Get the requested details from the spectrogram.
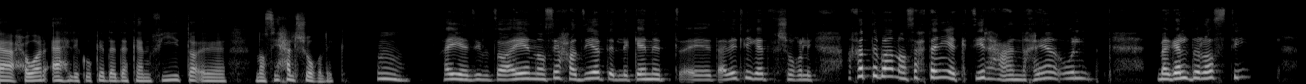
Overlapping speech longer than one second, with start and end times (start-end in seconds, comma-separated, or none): none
